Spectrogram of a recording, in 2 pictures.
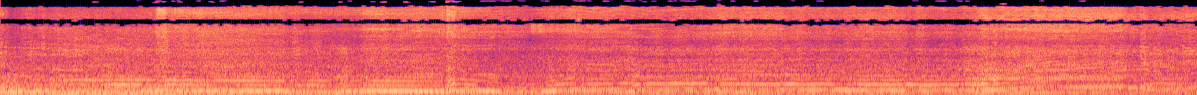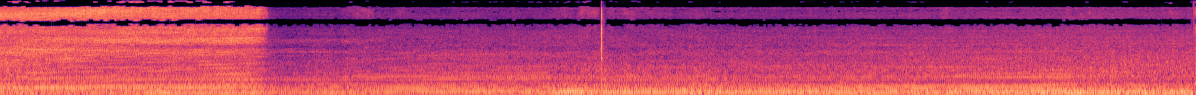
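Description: Car engines at full throttle during a roll race, heard from inside one of the cars. The engine pitch dips and climbs through gear changes, then rises steadily under acceleration. The sound changes abruptly about fifteen seconds in.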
